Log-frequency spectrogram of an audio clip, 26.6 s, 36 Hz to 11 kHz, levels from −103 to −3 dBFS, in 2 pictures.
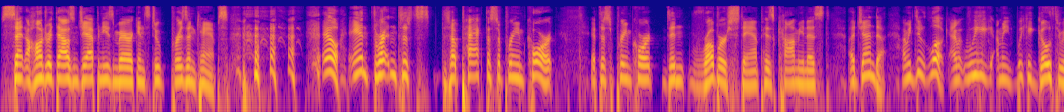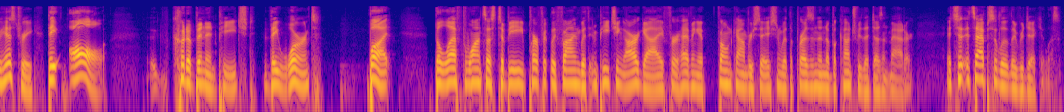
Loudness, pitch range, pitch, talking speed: -25 LUFS, 140-200 Hz, 165 Hz, 180 wpm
